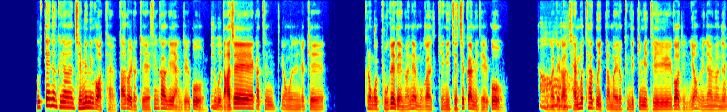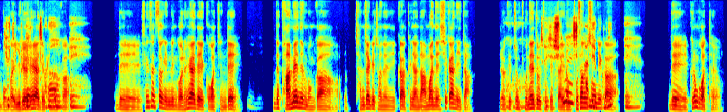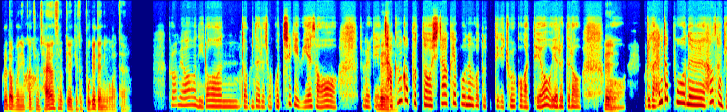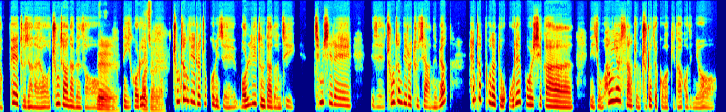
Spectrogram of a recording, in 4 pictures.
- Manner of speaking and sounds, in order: in English: "Guilty Pleasure"
- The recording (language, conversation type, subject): Korean, advice, 스마트폰과 미디어 사용을 조절하지 못해 시간을 낭비했던 상황을 설명해 주실 수 있나요?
